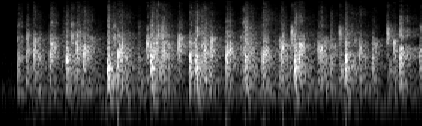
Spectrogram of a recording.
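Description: Applause from a group of hands clapping, a dense, crackling patter of claps that stays steady and fairly loud for about three seconds, with no voices.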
